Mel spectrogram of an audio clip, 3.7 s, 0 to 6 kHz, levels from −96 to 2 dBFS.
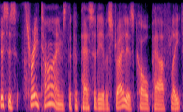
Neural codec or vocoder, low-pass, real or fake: none; 5.4 kHz; real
